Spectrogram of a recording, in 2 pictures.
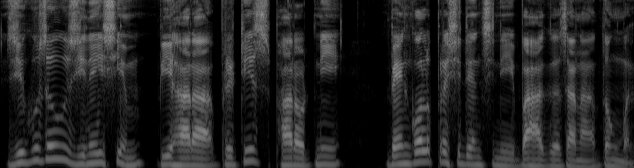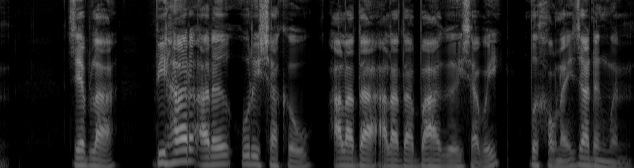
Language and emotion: Bodo, neutral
